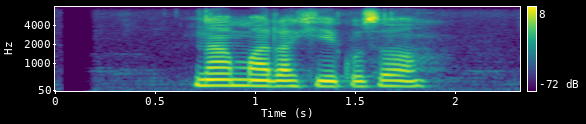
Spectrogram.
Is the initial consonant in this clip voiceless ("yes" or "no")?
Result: no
